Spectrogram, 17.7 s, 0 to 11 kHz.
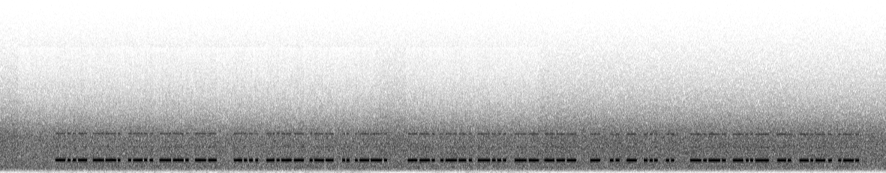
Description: Morse code (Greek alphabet), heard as a keyed tone, hand-sent with a straight key, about 23 wpm, 840 Hz, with radio static. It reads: ΞΓΛΓΜ ΒΥΩΙΠ ΓΠΒΜΟ ΤΙΤΣΙ ΘΞΝΘΡ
